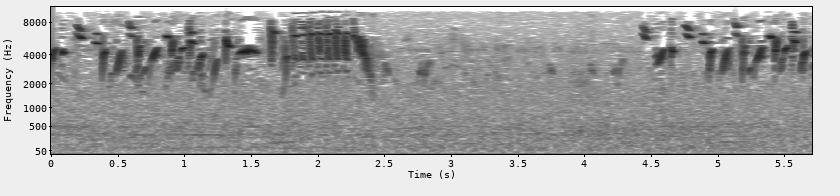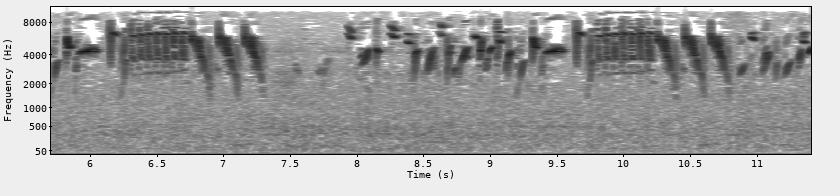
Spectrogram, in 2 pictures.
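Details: Wild European goldfinch singing its own individual song: three bursts of rapid, tinkling high twitters and trills with a buzzy rattling section, each burst about two seconds, separated by short pauses.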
